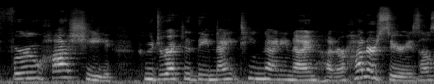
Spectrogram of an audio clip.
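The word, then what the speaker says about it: Hunter x Hunter: point to make that you say hunter hunter so you say spy family and x is silent and i was like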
